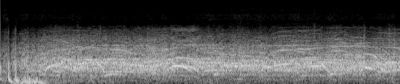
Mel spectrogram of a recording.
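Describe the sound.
A wrestling arena crowd erupts in loud, sustained cheering as Steve Austin attacks his old partner, a dense roar of voices and whoops that holds steady throughout, with a brief low thud right at the start.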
